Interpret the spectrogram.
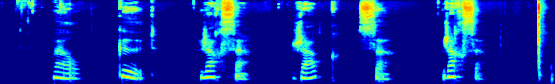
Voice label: Well good, kazakh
